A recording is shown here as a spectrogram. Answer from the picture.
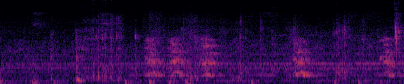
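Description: Pit bull barking in a run of short calls.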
